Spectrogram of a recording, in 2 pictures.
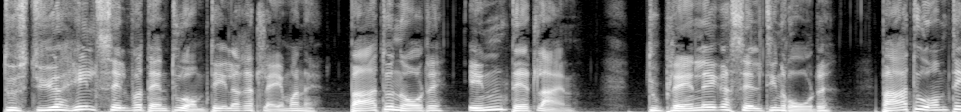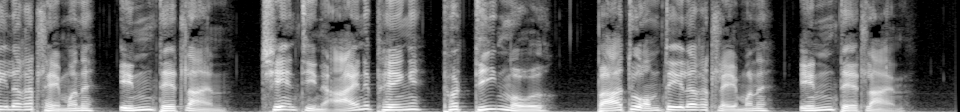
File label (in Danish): Reklameomdeling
